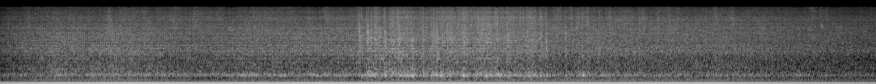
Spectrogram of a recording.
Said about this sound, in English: Meanwhile, metal containers for rolls of films, also called cassettes, join the assembly line from a cassette feed hopper. This is a loud vibrating tray that drops batches of cassettes to add them to the assembly line. This is what it sounds like.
